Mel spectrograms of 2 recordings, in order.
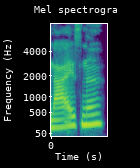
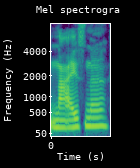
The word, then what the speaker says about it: Knysna: It is in Nisna, South Africa. That is how you pronounce that. Nisna, South Africa.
